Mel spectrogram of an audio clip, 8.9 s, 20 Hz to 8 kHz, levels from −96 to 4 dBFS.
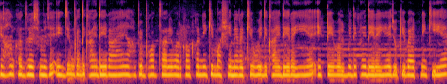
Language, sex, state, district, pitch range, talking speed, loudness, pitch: Hindi, female, Chhattisgarh, Bilaspur, 250-260 Hz, 240 wpm, -15 LUFS, 255 Hz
